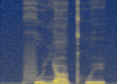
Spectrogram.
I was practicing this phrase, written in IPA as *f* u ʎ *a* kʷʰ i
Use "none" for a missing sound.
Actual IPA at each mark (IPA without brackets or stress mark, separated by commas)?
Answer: f, a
